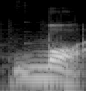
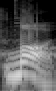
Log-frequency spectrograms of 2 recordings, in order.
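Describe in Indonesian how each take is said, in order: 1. Konsonannya dipanjangkan dan ditarik panjang. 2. Konsonannya pendek dan tidak dipanjangkan. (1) "tapi bo. Ada seolah ada jeda karena bunyinya memelar dan memanjang" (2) "bukan bo"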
